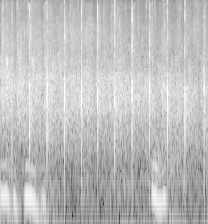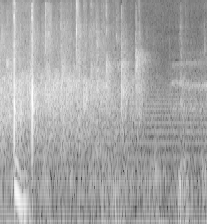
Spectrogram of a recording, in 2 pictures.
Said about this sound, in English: If you want to clap, you can do that too.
